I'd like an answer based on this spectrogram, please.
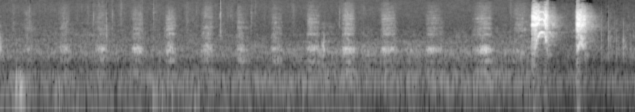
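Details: Female Bull Terrier Valen playing outside with her toy: steady rhythmic panting, roughly two breaths per second, then two loud sharp squeaky bursts near the end.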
